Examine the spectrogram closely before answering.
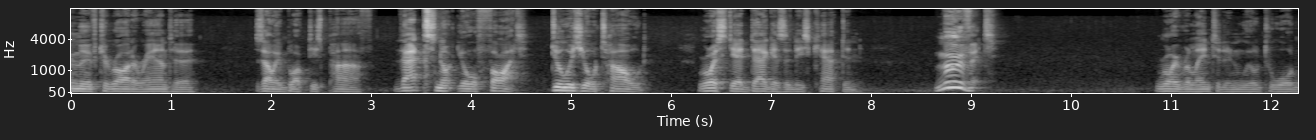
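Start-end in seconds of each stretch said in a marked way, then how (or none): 3.2-5.8 loud, forceful rebuke; commanding, emphatic telling-off; stern order. A narrator's reading. Captain rebukes rider in battle. 8.6-9.2 very loud, high bark; explosive, impatient order; shouted command. A narrator's reading. Captain orders rider onward.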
